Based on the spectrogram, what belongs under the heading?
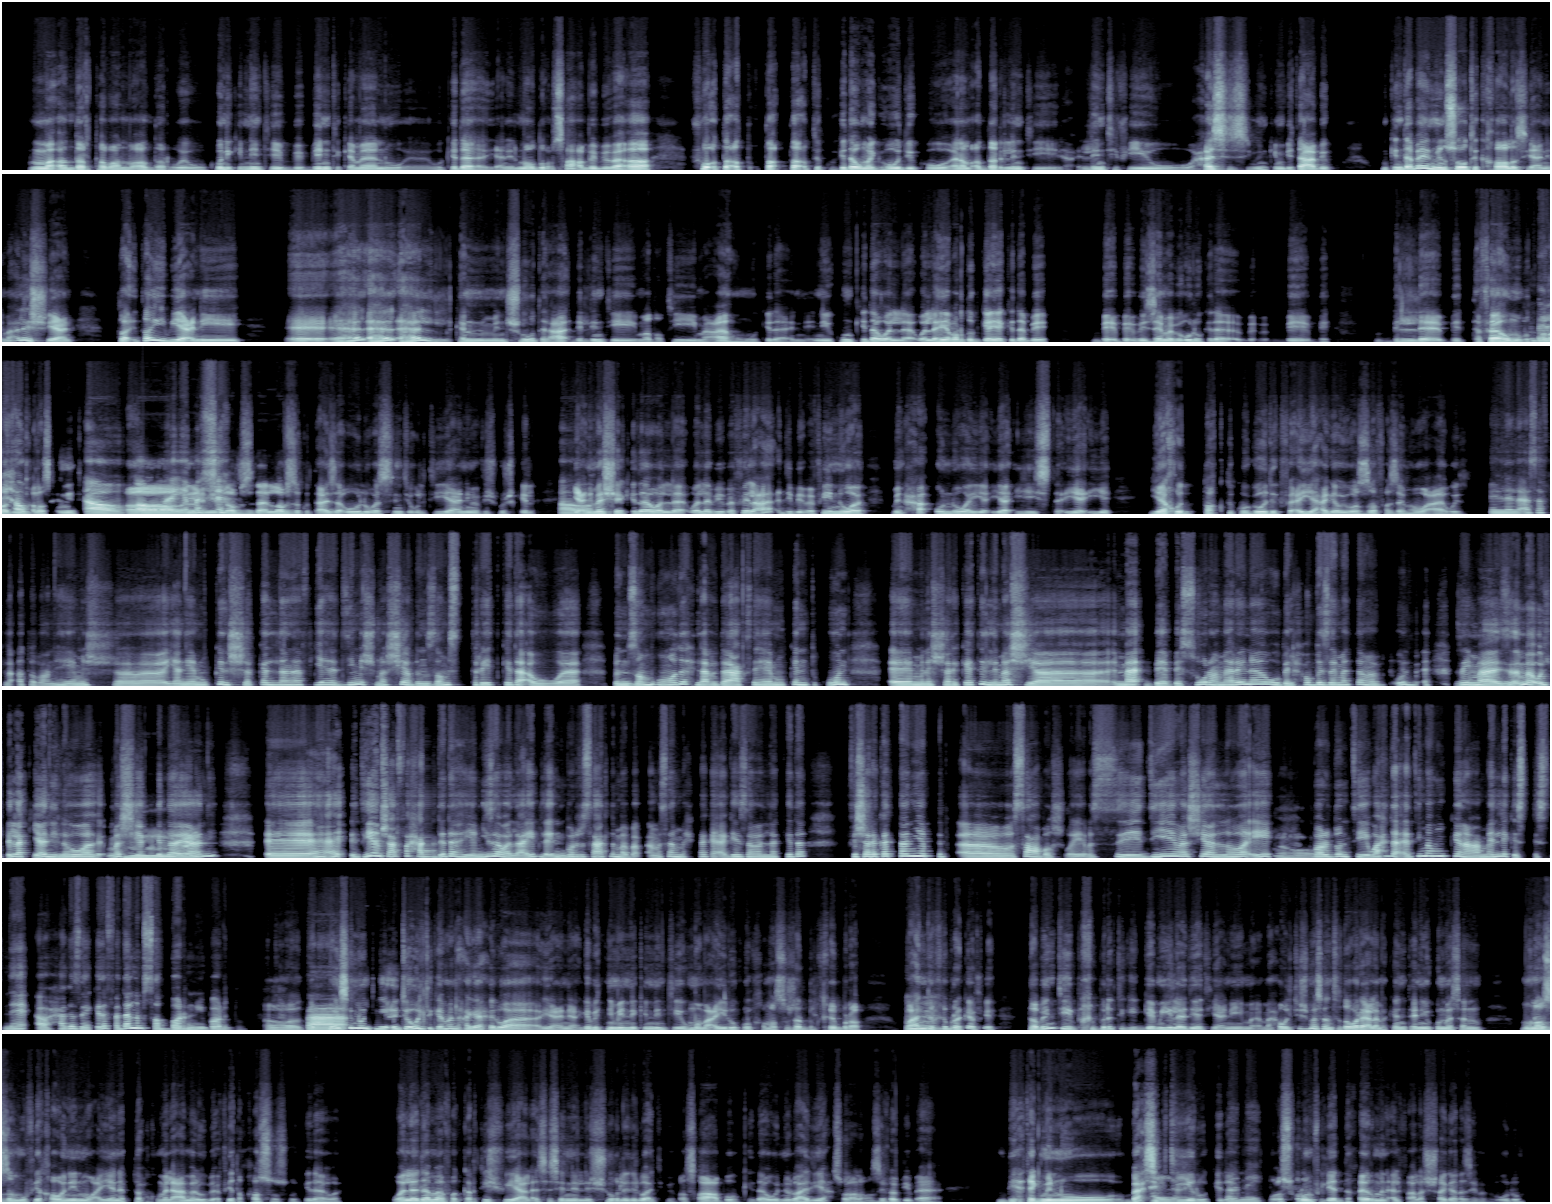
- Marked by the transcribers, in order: laughing while speaking: "ماشية"; in English: "straight"; laughing while speaking: "زي ما قلت لك"; unintelligible speech
- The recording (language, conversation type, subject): Arabic, advice, إزاي أحط حدود لما يحمّلوني شغل زيادة برا نطاق شغلي؟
